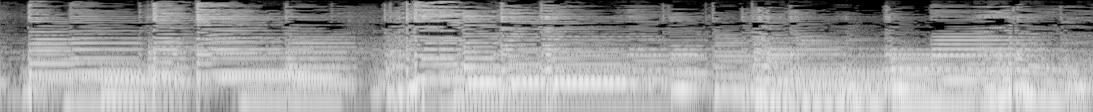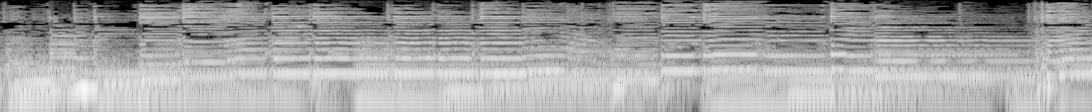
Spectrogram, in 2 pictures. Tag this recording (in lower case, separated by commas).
music, blues, musical instrument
